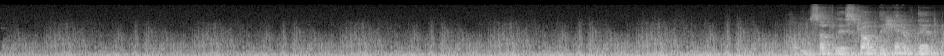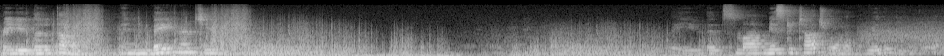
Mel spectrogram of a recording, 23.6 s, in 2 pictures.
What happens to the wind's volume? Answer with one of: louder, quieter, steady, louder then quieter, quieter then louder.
louder then quieter.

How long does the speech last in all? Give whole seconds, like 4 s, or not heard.
8 s.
